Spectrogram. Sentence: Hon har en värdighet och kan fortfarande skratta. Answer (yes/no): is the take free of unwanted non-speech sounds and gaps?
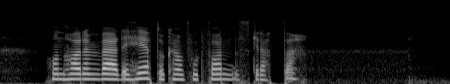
yes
